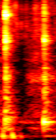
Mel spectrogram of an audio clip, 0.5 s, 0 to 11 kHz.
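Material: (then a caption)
Rock. Two short taps on a rock boulder, lower down, each a bright clicking knock with a brief ring around 430 Hz that fades quickly. The boulder sounds hard and solid at this spot.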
